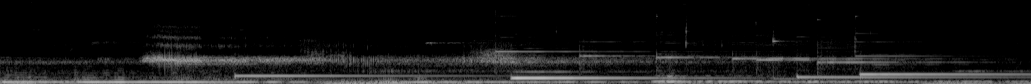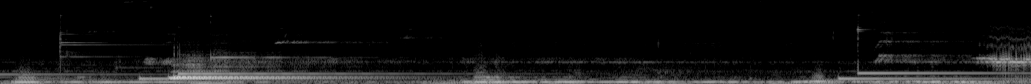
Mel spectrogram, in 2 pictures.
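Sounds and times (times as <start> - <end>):
field recording: 0.0 - 20.6
music box quartet playing: 2.4 - 15.6.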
